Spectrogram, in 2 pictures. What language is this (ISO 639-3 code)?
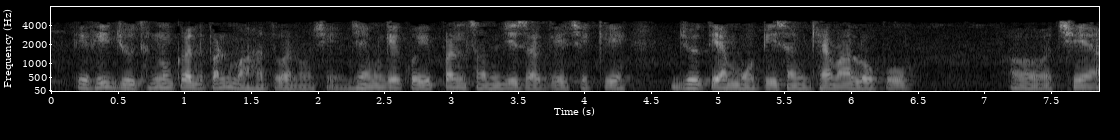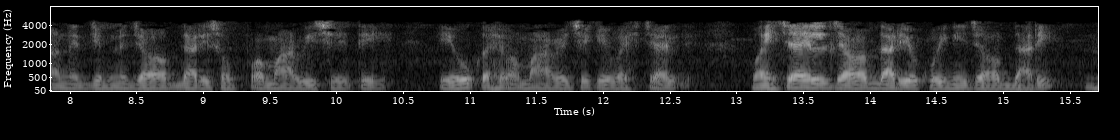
guj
